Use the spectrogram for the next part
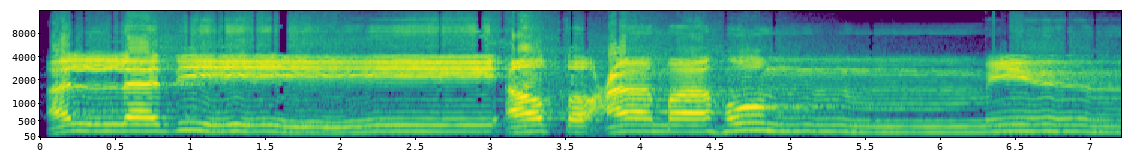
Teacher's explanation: Kita namakan sebagai idgham mislain syafawi. Mim mati berjumpa mim. Dengung 2 harakat.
